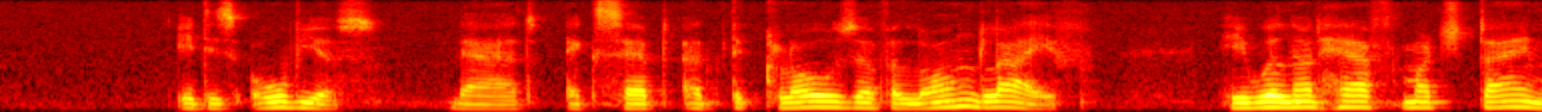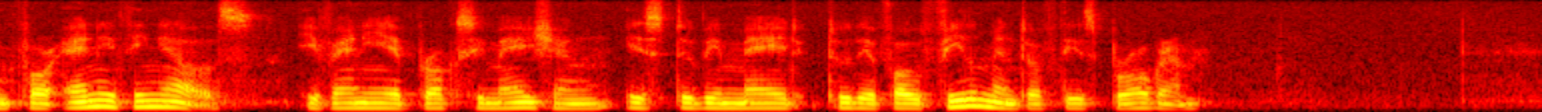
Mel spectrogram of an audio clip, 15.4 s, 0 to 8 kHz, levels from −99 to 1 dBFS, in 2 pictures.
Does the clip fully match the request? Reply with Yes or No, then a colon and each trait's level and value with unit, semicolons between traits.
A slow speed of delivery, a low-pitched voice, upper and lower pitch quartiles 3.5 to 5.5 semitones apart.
No: slow, 130 wpm; low, 130 Hz; average, 3.1 semitones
